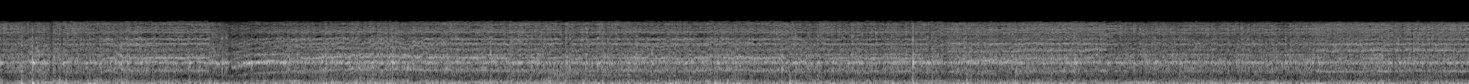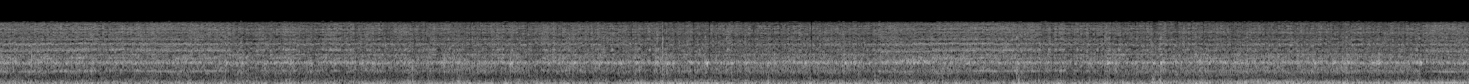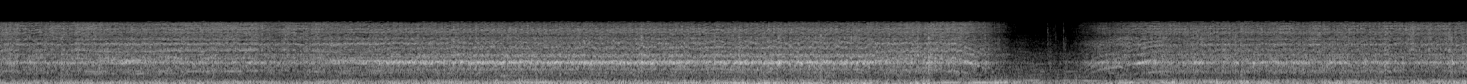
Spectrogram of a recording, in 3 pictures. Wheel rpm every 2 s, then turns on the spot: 160, 150, 170, 160, 160, 170, 170, 160, 170, 170, 170, 170, 160, 170, 170, 160, 160, 160, 160, 100, 100, 160.
none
